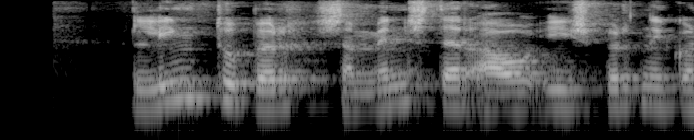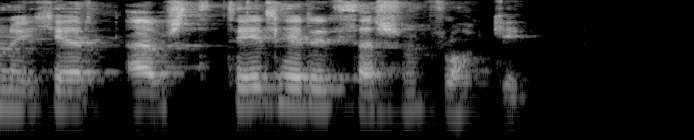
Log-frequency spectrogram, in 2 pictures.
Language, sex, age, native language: Icelandic, male, 30-39, Icelandic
